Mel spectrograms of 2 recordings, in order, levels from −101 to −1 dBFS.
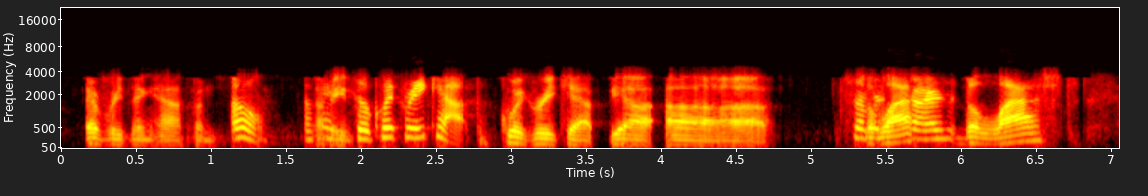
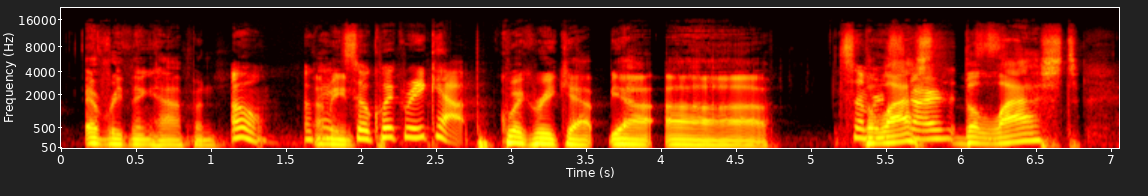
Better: second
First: phone-call audio; poor line; nothing above 3.5 kHz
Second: none

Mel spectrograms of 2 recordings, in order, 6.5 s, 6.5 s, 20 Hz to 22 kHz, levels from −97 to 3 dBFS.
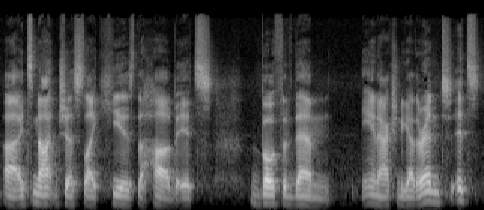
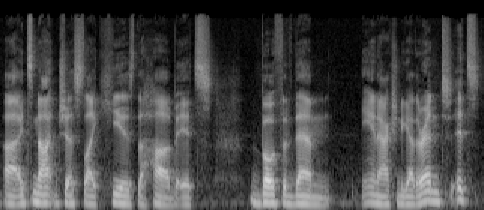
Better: second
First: thin; somewhat; fading below 300 Hz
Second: none

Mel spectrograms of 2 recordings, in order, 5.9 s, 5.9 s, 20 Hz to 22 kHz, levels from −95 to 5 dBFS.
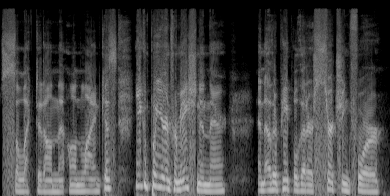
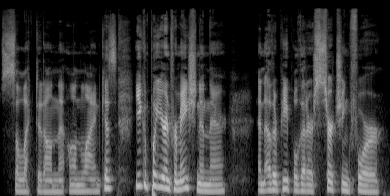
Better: second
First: distortion; heavy; 6 dB below the speech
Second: none

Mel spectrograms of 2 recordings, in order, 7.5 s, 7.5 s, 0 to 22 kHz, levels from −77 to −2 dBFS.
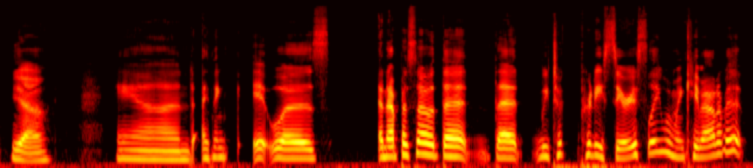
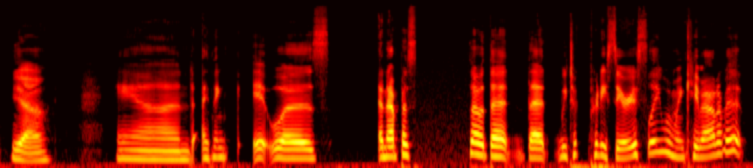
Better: first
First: none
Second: audio freezing; at 4 s for 0.5 s

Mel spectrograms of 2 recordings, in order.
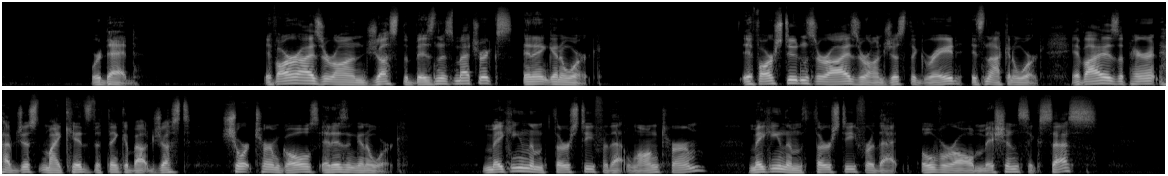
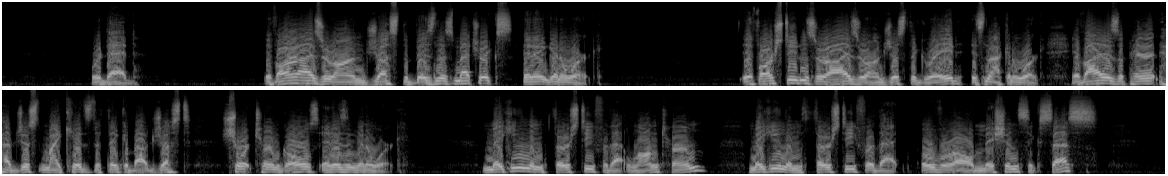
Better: first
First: none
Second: distortion; heavy; 15% of the sound clipped

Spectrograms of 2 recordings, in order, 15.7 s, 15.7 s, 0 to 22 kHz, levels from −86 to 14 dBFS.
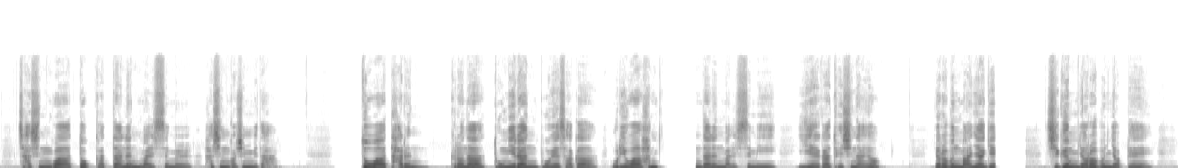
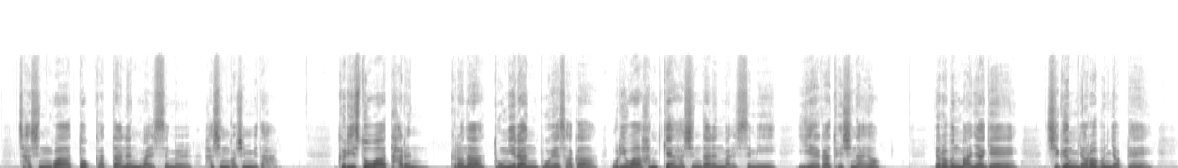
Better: second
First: audio cutting out; at 4.5 s, at 9 s and at 13 s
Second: none

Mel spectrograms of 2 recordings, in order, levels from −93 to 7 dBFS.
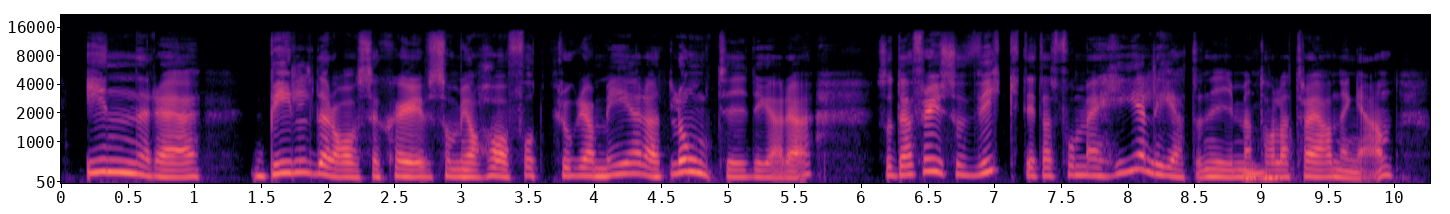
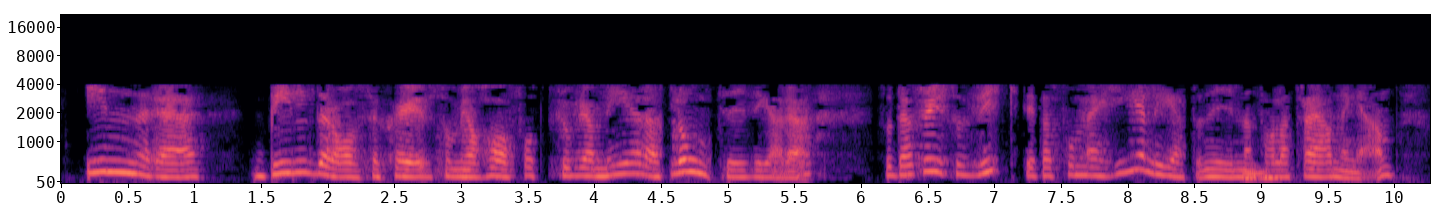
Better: first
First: none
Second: garbled, watery; badly; nothing above 4 kHz

